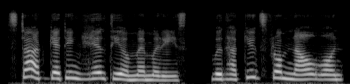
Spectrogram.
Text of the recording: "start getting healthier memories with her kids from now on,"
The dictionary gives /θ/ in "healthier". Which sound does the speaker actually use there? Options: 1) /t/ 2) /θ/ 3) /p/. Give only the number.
1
